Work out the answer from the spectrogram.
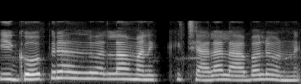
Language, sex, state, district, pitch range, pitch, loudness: Telugu, female, Andhra Pradesh, Visakhapatnam, 215-245 Hz, 230 Hz, -15 LUFS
